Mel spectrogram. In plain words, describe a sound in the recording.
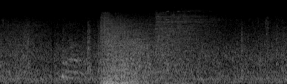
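Water splashes loudly as a motorboat crashes through waves.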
